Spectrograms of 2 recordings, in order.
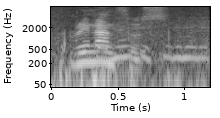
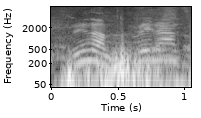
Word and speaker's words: Rhinanthus: Hay rattle, Rhinanthus. Rhinanthus.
